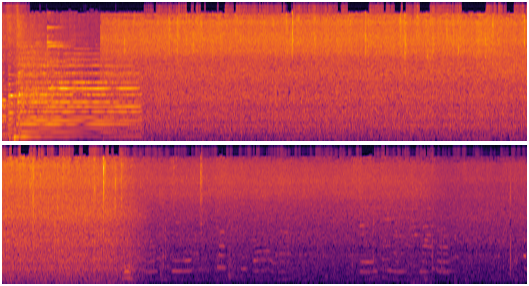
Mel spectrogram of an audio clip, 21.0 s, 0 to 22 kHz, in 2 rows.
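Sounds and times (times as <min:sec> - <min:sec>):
water rushing: 0:00.0 - 0:14.3.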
